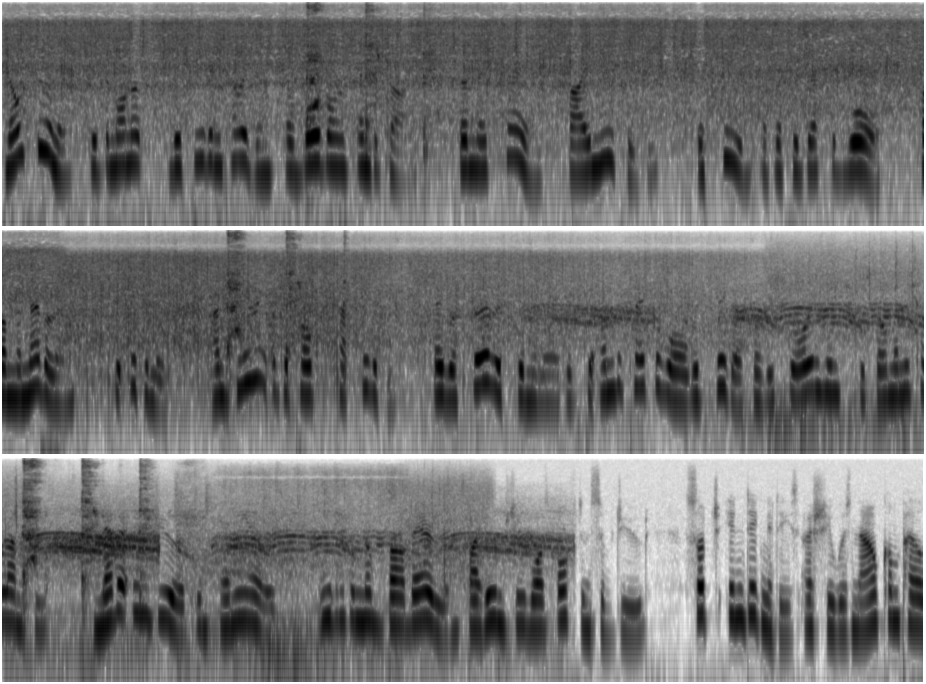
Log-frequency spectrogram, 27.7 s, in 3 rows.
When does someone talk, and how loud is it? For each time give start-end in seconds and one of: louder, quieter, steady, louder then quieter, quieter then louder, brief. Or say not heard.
0.0-27.6 steady.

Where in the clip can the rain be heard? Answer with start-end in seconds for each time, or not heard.
0.0-23.4.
